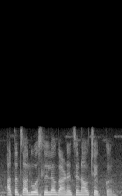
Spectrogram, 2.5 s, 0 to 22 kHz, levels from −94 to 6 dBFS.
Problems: none marked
